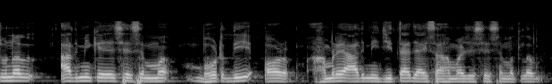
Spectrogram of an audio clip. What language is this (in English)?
Maithili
